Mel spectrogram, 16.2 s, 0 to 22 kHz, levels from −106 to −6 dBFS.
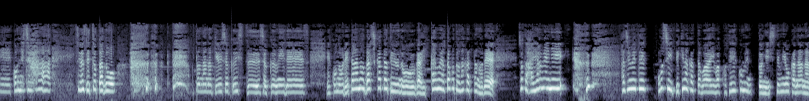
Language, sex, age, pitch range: Japanese, female, 40-59, 250-325 Hz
